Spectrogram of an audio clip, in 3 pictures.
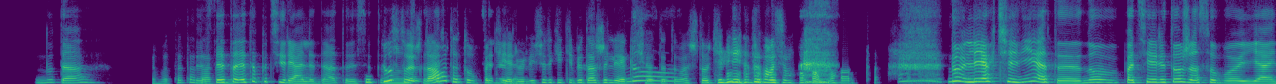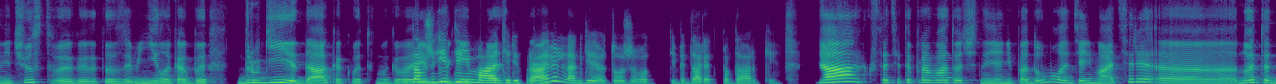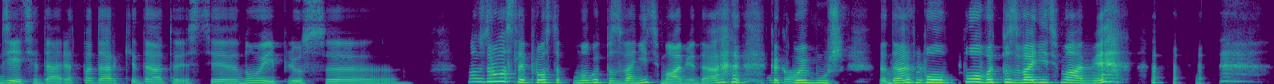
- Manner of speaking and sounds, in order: laughing while speaking: "тя нету восьмого марта?"; chuckle; laughing while speaking: "да"; laugh; other background noise; chuckle
- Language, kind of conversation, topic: Russian, podcast, Как миграция повлияла на семейные праздники и обычаи?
